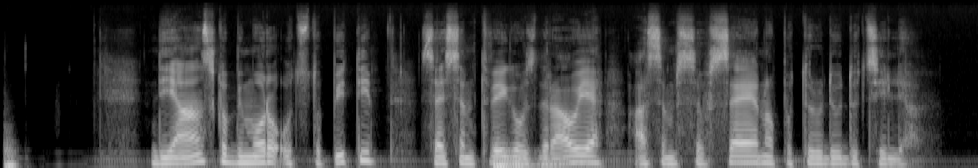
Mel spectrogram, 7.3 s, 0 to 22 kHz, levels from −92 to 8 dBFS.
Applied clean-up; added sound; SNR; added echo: neural mask model RNNoise.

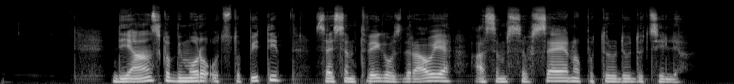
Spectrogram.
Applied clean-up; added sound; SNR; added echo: neural mask model DeepFilterNet 3.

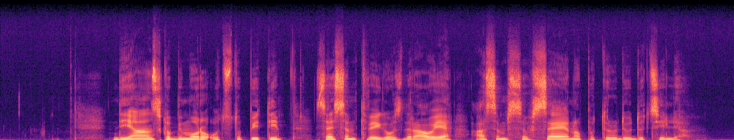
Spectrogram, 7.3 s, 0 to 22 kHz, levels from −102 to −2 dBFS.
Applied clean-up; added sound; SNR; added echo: none; none; none; none.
